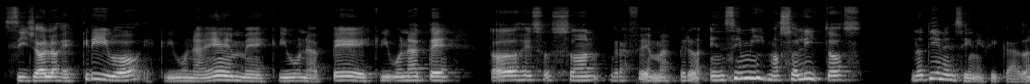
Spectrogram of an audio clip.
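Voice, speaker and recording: Slow, gravelly woman teacher. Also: mid-range voice. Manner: patient, checks in with listeners often. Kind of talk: lecture on early literacy.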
